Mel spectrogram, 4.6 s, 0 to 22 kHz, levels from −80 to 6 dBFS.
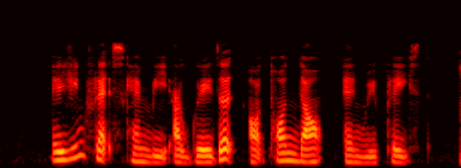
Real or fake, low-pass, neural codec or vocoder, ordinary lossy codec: real; none; none; none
